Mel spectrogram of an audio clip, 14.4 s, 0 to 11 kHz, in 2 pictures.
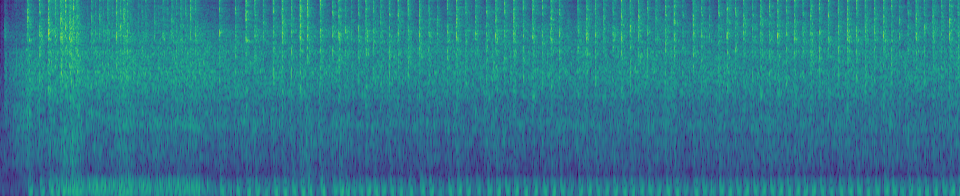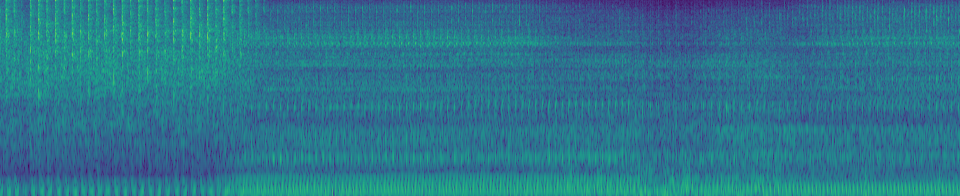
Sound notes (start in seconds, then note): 0.2 bike engine revving; 9.2 bike engine revving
